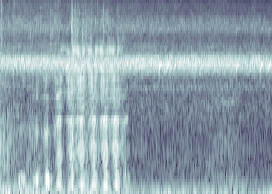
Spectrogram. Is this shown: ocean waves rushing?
no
